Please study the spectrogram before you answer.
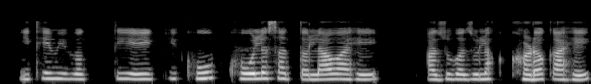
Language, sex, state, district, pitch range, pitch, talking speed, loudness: Marathi, female, Maharashtra, Aurangabad, 235-265 Hz, 245 Hz, 120 wpm, -17 LUFS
